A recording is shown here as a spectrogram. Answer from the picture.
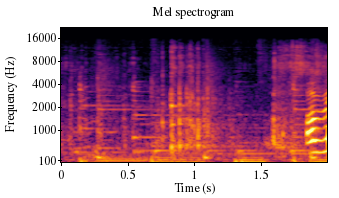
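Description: Background music of low repeating notes, with a few light plastic clicks about a second in as a bead is slid along a toy's wire maze.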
